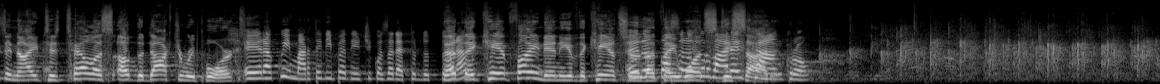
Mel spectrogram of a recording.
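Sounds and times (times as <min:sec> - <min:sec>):
speech: 0:00.0 - 0:08.3
laughter: 0:04.4 - 0:08.4
congregation clapping: 0:06.3 - 0:11.5.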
